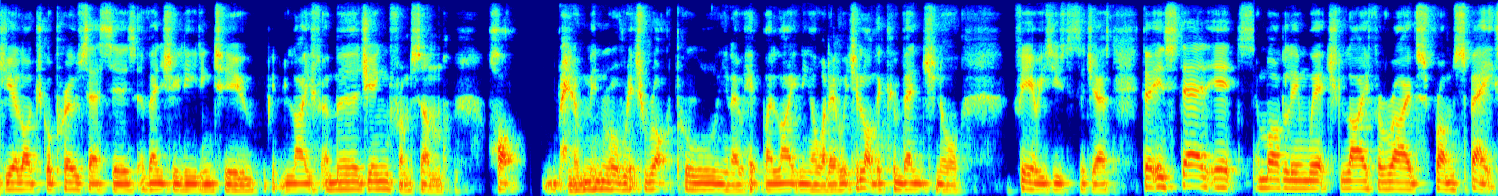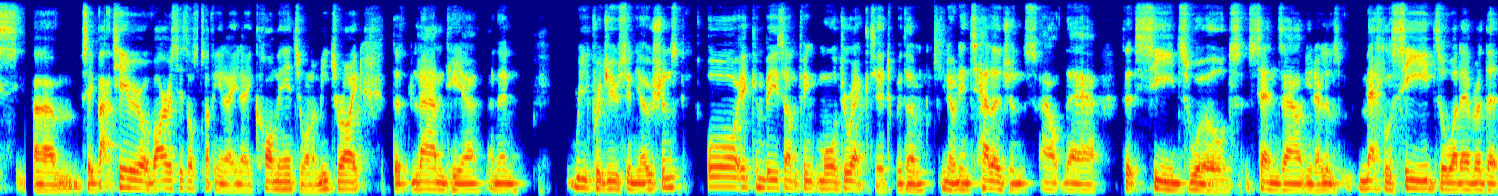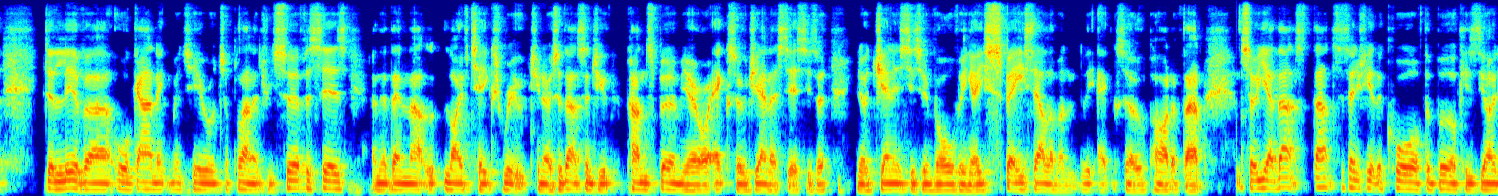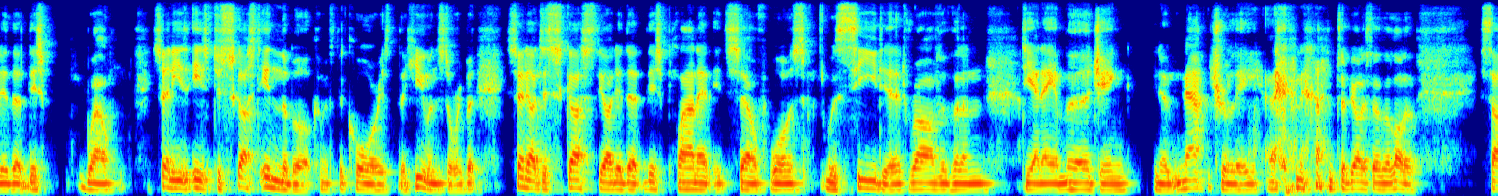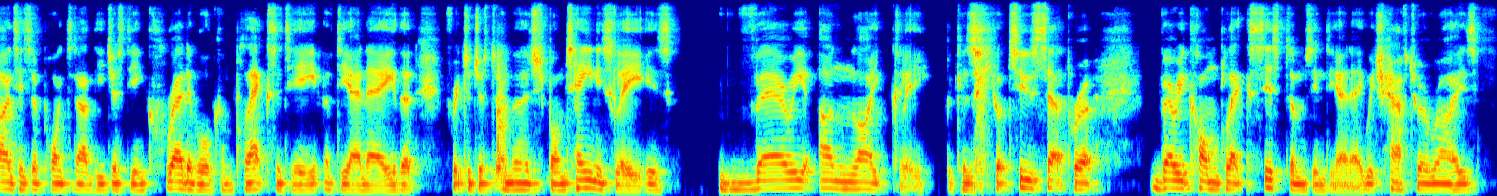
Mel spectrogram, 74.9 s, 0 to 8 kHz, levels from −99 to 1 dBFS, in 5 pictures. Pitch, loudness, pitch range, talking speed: 105 Hz, -19 LUFS, 100-115 Hz, 180 wpm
